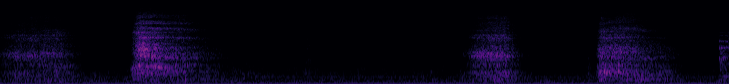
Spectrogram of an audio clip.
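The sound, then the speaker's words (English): A voice imitating the heavy breathing of a man standing frozen and unable to move: four slow, airy breaths spaced irregularly apart, quiet and alone. “He couldn't move. He just would breathe real heavy like this.”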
